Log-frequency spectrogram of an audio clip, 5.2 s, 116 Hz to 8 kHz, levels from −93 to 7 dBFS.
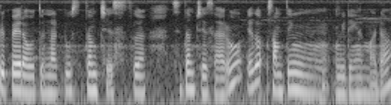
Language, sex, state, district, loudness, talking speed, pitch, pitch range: Telugu, female, Andhra Pradesh, Chittoor, -18 LUFS, 105 wpm, 200 Hz, 185-215 Hz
